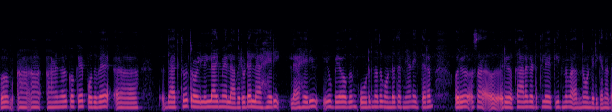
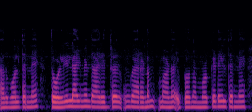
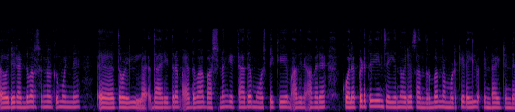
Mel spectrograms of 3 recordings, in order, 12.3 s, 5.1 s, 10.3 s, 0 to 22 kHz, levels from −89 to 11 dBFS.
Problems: low volume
